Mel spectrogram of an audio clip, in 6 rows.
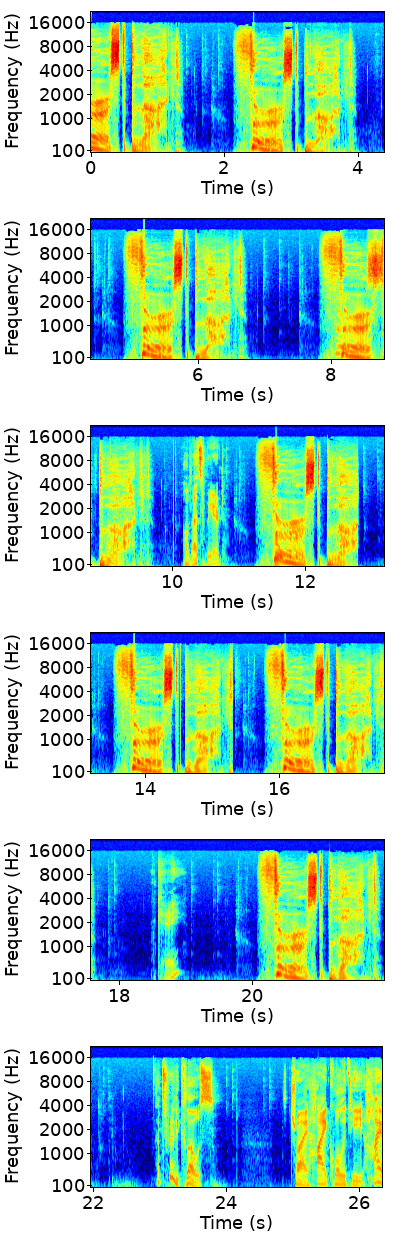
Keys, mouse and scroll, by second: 0.4-1.7 drag, 1.6 space, 3.2-4.5 drag, 4.4 space, 6.9 space, 7.0 click, 10.0 space, 10.2 click, 10.9 space, 12.8 space, 12.9 click, 14.5 click, 15.3 space, 17.8 space, 17.9 click, 18.6 click, 19.0 click, 19.7 space, 22.0 space, 23.5 click, 24.0 click, 24.6 click, 25.0 click, 26.0 click.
